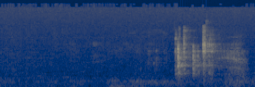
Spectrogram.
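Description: Diced onion drops into a frying pan with eggs, with two quick, bright clattering hits, followed by a short rattling ring that fades out. No one speaks.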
